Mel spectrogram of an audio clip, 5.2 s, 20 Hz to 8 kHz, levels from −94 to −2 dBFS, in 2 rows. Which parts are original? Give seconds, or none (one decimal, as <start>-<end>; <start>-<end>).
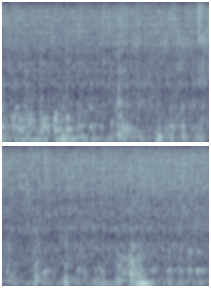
0.0-1.7; 3.1-5.2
